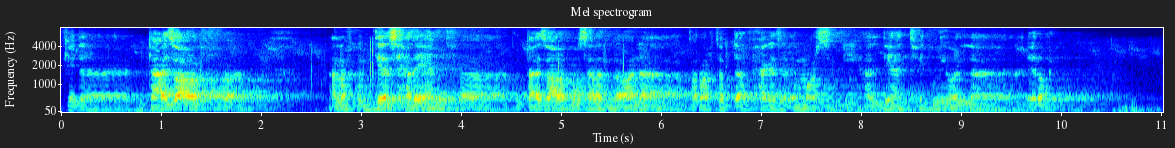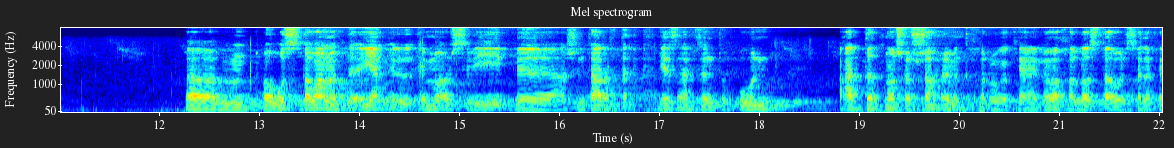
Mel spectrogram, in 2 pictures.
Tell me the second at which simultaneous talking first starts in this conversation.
none

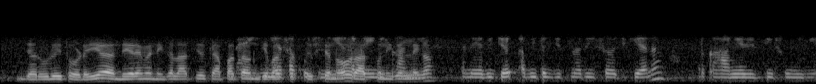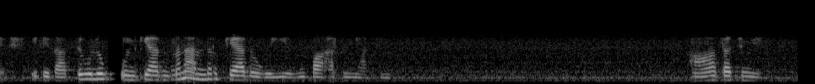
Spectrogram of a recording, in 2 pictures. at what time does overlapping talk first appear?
2 s

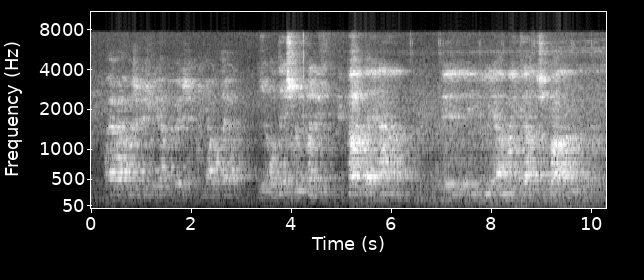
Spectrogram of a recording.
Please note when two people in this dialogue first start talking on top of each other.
none

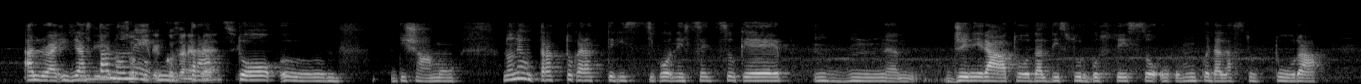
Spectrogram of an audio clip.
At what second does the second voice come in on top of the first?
1 s

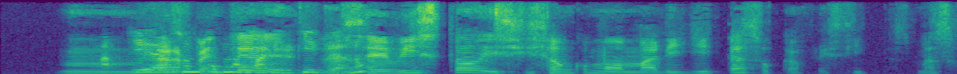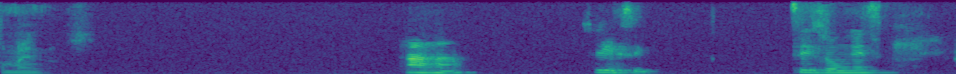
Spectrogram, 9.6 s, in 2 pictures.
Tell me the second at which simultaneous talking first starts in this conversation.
1 s

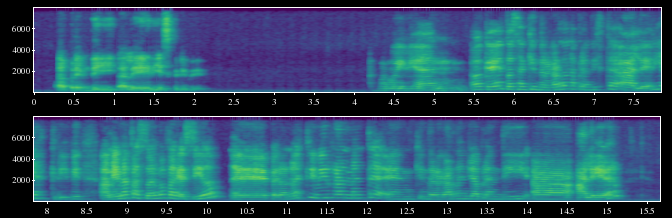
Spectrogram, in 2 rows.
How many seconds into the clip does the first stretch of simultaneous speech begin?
none

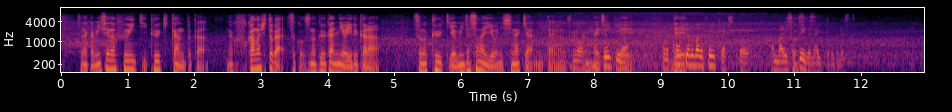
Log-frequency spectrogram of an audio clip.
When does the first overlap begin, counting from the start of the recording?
7 s

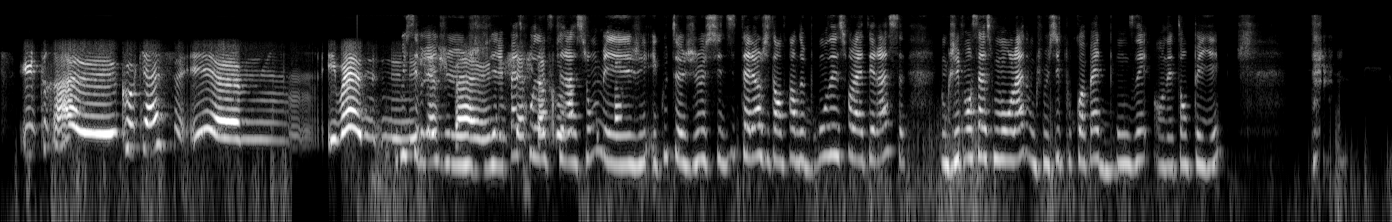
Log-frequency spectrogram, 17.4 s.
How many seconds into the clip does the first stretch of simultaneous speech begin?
5 s

